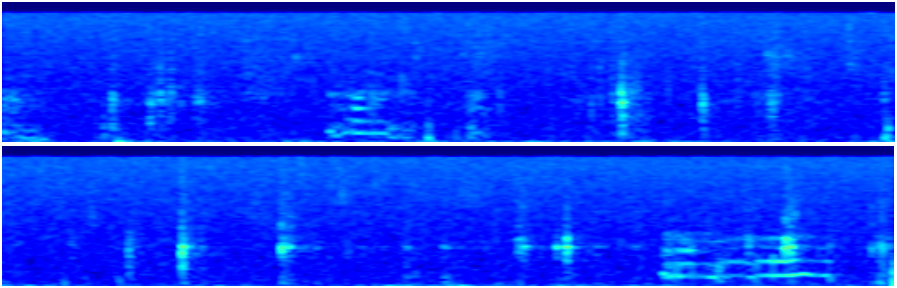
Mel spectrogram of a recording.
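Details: Mother cat with her six-day-old kittens: a brief mew near the start and a longer, slightly wavering mew at the end, separated by soft tapping, rustling and a constant low hum.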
